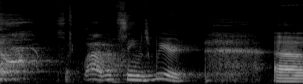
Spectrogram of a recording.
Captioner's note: chuckles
